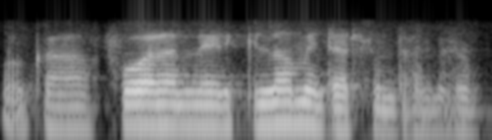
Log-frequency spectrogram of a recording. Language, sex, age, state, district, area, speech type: Telugu, male, 18-30, Andhra Pradesh, Nandyal, rural, conversation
